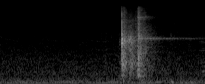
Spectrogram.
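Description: Baseball bat hitting a short-tossed baseball: one sharp crack about a second in, followed by a high ringing ping that fades out over about half a second.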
